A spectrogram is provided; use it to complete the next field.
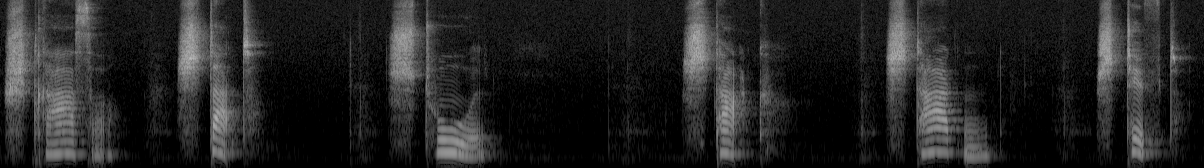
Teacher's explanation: Am Wortanfang spricht man: sp wie schp st wie scht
